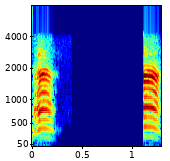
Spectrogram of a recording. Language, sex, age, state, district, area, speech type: Malayalam, female, 60+, Kerala, Kasaragod, rural, conversation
